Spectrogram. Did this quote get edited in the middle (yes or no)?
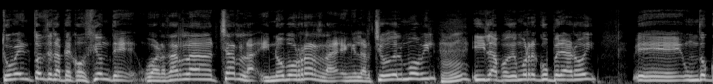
no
